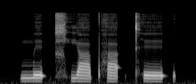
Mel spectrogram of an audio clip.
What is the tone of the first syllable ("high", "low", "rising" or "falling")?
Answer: low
